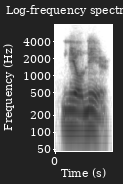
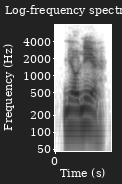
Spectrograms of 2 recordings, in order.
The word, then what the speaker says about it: Mjolnir: He's like, "Do you think Sam could pick up Mjolnir?"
